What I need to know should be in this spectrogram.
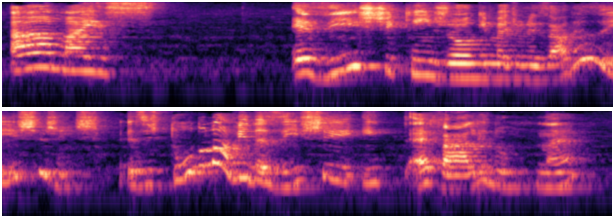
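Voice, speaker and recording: A woman's voice: high-pitched, very animated, takes it slowly. A middle-aged woman from Salvador with a Bahian accent, talking casually to camera in a room at home about her card readings, often adding tag questions. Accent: Bahian Brazilian Portuguese. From Salvador, Bahia, Brazil. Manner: chatty, frequent tag questions. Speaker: tarot reader and channel host. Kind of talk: casual explanatory talk to camera. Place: room at home with a plant and altar. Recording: echoey room, faint noise.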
